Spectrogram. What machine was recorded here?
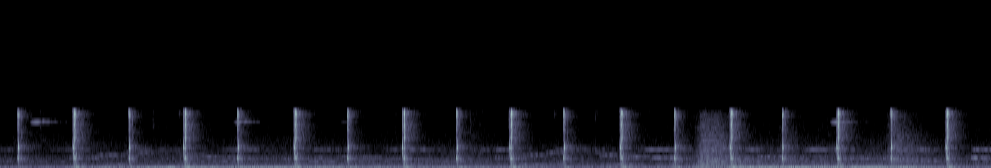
valve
